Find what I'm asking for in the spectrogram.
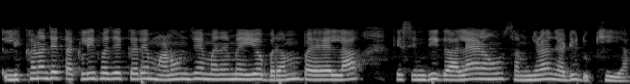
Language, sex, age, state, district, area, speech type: Sindhi, female, 30-45, Gujarat, Surat, urban, spontaneous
